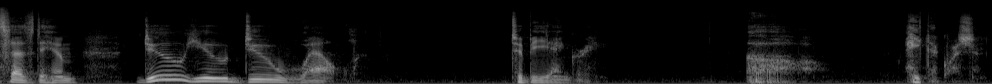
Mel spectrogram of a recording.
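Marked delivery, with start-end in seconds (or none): 1.4-5.9 very slow and low, fading soft; slow probing question. Acted. God asks Jonah a question. 7.5-9.8 soft breathy whisper of dread; whispered groan. Real, not acted. Preacher reacts to God's question.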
